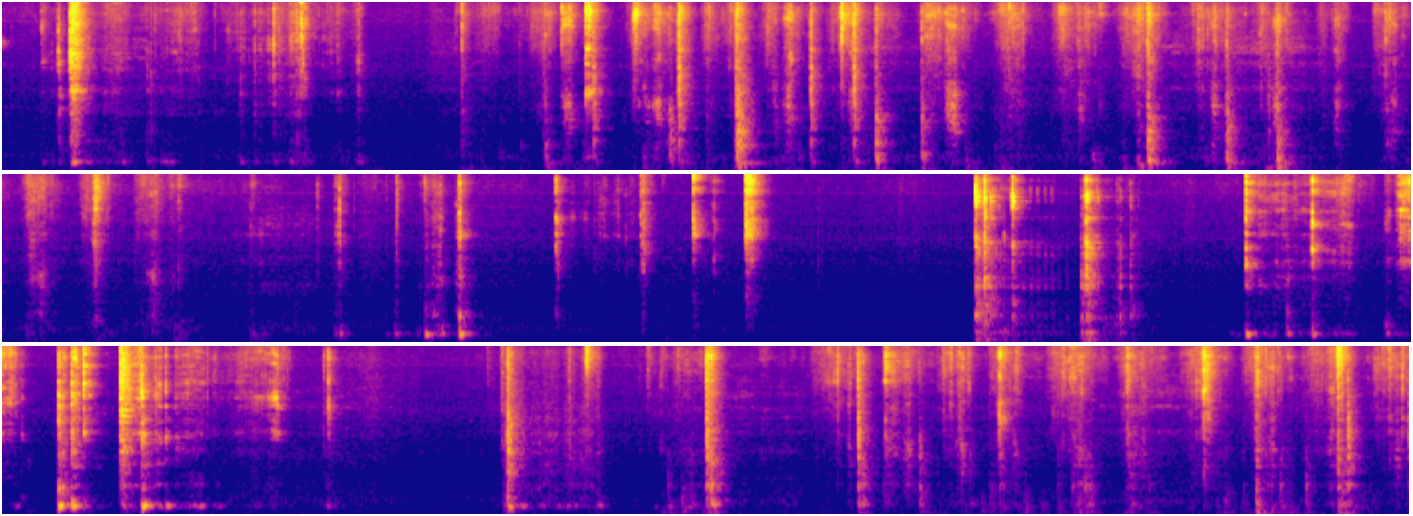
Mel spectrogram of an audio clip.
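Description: A metal fork clinking and scraping against a plastic food-processor bowl and a stainless steel mixing bowl as minced sausage meat is scraped out and stirred, in irregular clatters with a couple of short pauses.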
